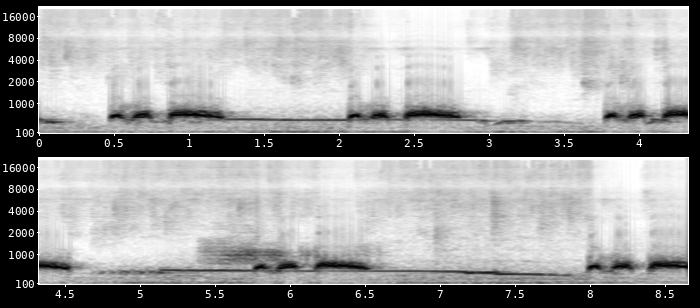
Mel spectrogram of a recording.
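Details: Spotted dove lure call: cooing phrases of two or three quick low notes running into a longer drawn coo, repeated about every two seconds, with a steady humming tone between phrases.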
